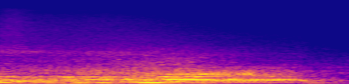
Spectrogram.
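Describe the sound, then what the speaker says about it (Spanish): Trucks pass by outside with a steady low engine rumble and droning hum that swells slightly, then fades away toward the end. "Amo esos ruidos de los camiones."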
